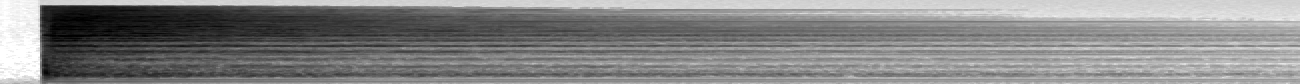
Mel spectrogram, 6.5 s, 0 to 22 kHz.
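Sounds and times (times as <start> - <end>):
Zildjian 19 Project 391 crash cymbal: 0.2 - 5.3.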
